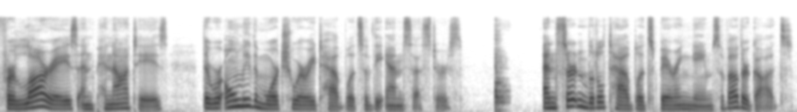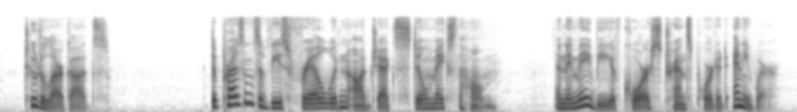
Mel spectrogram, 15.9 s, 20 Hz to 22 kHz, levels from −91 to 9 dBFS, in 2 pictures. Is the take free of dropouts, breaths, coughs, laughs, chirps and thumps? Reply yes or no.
no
